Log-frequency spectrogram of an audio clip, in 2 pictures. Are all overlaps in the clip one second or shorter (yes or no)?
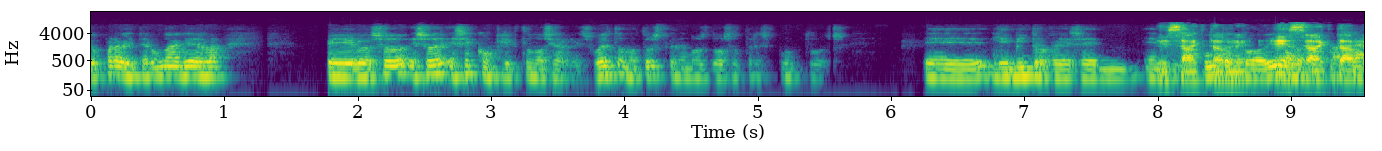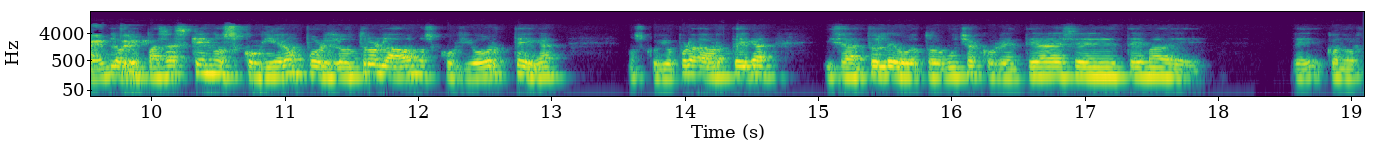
no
